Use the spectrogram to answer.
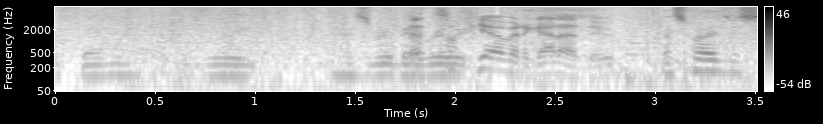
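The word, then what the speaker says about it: Sofía Vergara: Sofia Vergara.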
